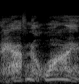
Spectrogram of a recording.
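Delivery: quiet whispered voice. Retelling how Mary brings the problem to Jesus: imitating a hushed whisper. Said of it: "in a hushed tone, she kinda whispers".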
